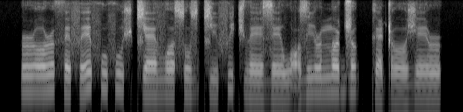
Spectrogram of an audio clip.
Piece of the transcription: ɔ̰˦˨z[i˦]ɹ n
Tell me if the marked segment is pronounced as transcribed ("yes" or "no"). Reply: yes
